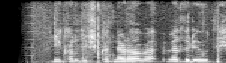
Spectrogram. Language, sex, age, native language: Icelandic, male, 14, Icelandic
